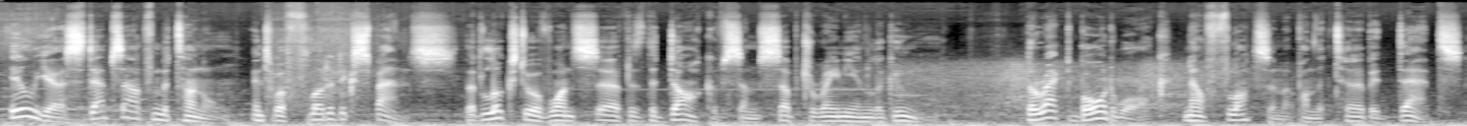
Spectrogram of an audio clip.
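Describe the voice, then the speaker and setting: A man narrating a fantasy audio drama in the second person, with a deliberate, descriptive storytelling delivery. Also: mid-range voice. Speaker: narrator and game master.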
